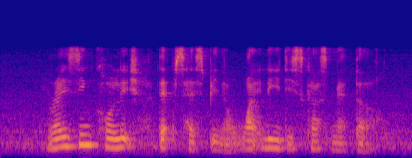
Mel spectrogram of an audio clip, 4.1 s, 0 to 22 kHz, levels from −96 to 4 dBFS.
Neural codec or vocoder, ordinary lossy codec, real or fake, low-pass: none; none; real; 7.2 kHz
